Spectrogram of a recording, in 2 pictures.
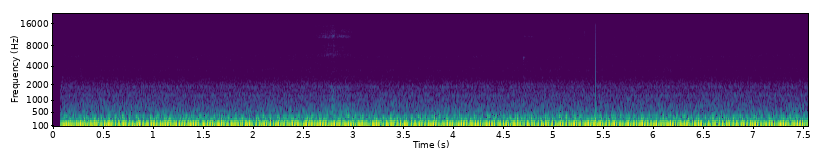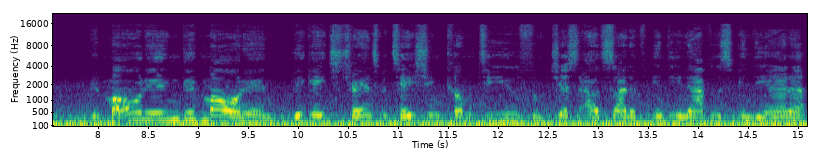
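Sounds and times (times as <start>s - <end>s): diesel truck engine idling: 0.1s - 15.0s.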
